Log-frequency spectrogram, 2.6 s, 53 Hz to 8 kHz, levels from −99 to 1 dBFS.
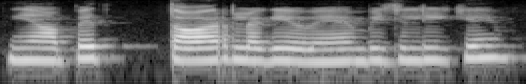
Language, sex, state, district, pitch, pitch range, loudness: Hindi, female, Uttar Pradesh, Shamli, 230 Hz, 225-250 Hz, -19 LUFS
